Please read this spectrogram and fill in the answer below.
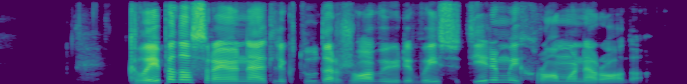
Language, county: Lithuanian, Telšiai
